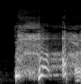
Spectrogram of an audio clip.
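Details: A person gives a brief run of forceful coughs after choking on food, the airway's reflex to expel it; they are told to keep coughing and not to drink water.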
